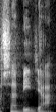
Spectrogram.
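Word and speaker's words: Sevilla: it's Murray battle from Seville or say media as he might say okay this isn't a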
